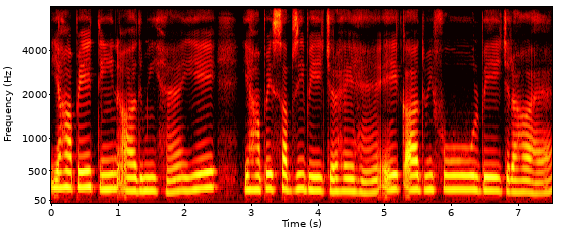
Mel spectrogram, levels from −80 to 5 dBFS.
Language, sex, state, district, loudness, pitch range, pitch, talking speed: Hindi, female, Bihar, Patna, -16 LUFS, 195-225 Hz, 215 Hz, 145 wpm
